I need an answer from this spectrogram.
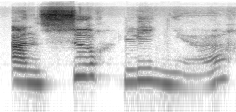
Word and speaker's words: surligneur: Recordemos cuando tenemos GN, la combinación de letras G, la pronunciamos como una ñ.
